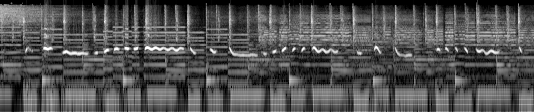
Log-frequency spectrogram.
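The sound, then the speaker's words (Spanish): A person whistles a wavering, lilting melody over a guajira song, the clear whistled line riding above a steady bass and bright percussion hits throughout. “Bien que chifla usted, ¿eh?”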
